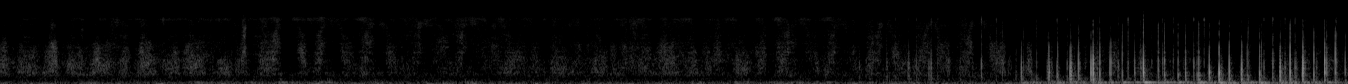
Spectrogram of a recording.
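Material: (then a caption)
Plastic. Fingertips rub and scratch the back of an empty black matte plastic phone case lying face down on a blanket. Soft, steady rubbing and scratching runs through most of the clip, then turns louder, faster and more distinctly scratchy in the last few seconds.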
